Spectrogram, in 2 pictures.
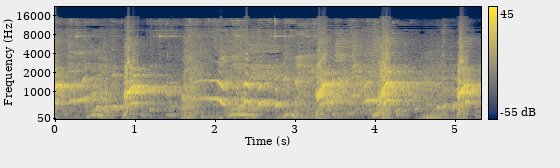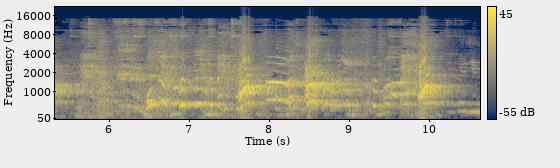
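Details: Reunion with an owner after long absence: a dog whines and yelps repeatedly, each cry sliding upward, coming about once a second with brief breaths between.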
